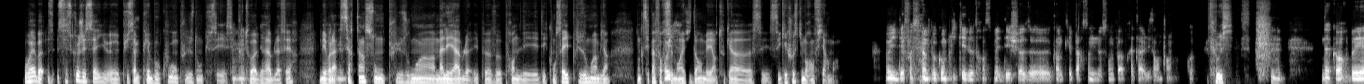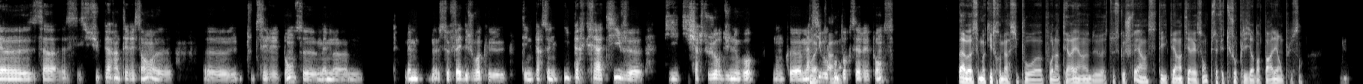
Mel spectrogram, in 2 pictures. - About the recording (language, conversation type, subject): French, podcast, Processus d’exploration au démarrage d’un nouveau projet créatif
- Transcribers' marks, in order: laughing while speaking: "c'est"; tapping; laughing while speaking: "Oui"; chuckle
